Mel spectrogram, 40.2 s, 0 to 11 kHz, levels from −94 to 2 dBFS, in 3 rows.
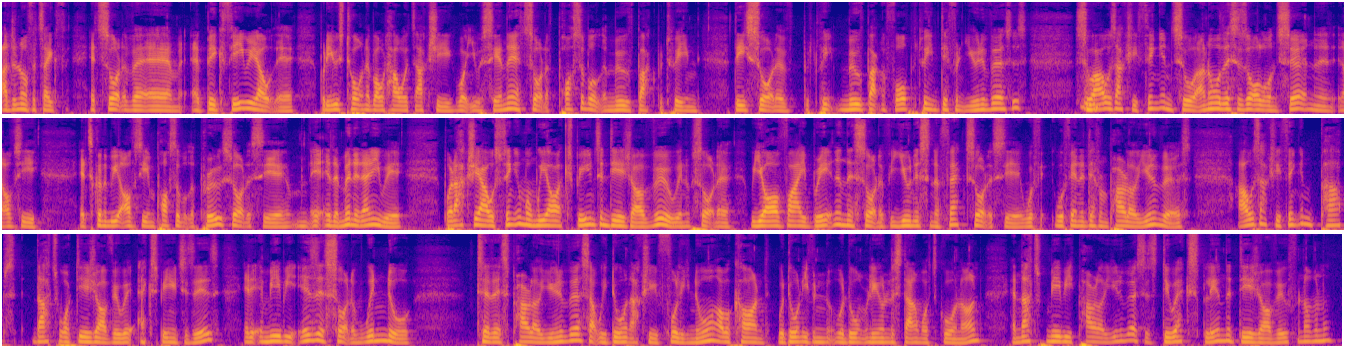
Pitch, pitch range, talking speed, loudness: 140 Hz, 125-150 Hz, 240 wpm, -22 LUFS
